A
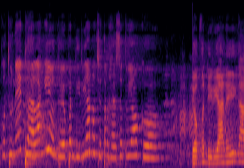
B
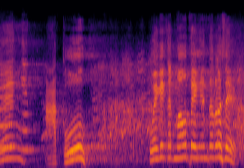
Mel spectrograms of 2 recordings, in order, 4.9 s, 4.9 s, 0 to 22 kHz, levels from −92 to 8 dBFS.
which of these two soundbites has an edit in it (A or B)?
A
